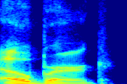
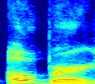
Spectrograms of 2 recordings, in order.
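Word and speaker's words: Åberg: you you you went oberg you'll hear aberer quite a bit but I O is oberg is the proper way to say it right it's the a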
